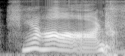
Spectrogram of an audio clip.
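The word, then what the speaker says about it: Seán: Okay, and I don't know how to pronounce this because there's a weird accent, but I would say instinctively Sean because it's spelled S-E-A-N, but there's an accent over the A. So I don't know if it's like Sean. – No, that's just the Gaelic way you write it. It's Sean.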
